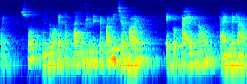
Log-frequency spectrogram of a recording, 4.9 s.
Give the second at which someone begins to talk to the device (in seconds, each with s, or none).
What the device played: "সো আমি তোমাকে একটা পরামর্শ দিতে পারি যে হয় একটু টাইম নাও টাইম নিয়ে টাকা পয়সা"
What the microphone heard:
none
